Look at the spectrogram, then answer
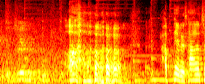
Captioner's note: forced laugh^^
